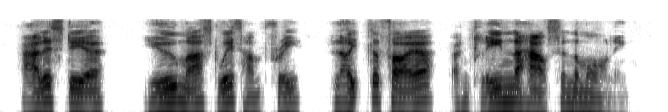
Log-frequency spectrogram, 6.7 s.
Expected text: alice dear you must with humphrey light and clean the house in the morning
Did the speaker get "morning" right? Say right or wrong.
right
